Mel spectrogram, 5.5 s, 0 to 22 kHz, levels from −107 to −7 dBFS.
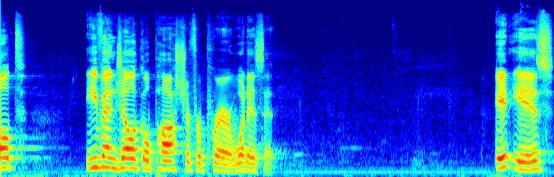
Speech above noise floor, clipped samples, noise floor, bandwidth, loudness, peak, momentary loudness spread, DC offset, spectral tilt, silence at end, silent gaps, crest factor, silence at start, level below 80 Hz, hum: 42 dB; under 0.1%; -71 dBFS; 16.5 kHz; -28 LUFS; -10 dBFS; 10 LU; under 0.1%; -3.5 dB/octave; 0.05 s; none; 20 dB; 0 s; -70 dBFS; none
